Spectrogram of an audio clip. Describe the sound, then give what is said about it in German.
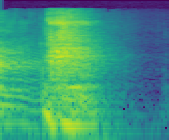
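A single loud sneeze: a short voiced intake rising into a sharp, breathy burst that quickly fades to silence. “Shit, ich muss niesen.”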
